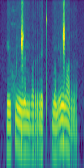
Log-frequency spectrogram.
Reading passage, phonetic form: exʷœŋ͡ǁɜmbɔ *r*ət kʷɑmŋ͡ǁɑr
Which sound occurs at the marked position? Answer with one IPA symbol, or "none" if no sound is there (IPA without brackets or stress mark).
r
